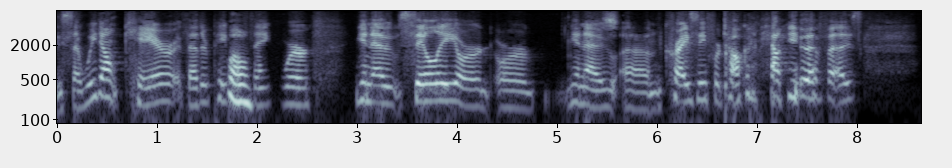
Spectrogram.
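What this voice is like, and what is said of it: Southern American accent. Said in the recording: “Maybe it's because I'm Southern ... It's the accent, Nancy. It's the accent.”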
